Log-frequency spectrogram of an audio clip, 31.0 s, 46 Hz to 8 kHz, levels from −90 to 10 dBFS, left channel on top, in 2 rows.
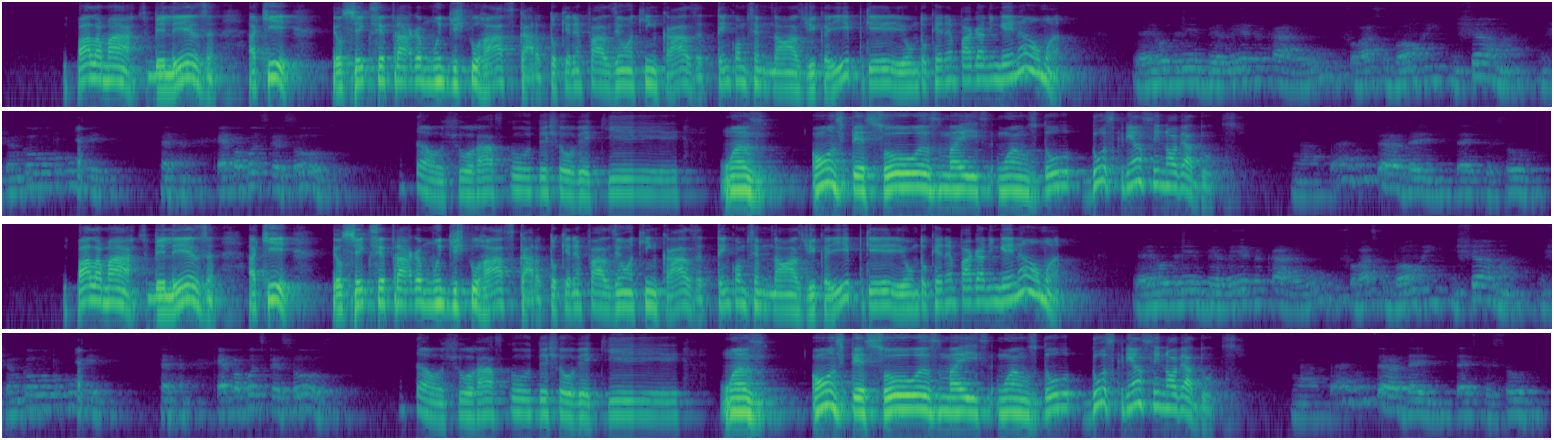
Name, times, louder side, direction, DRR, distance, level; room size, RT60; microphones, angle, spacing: voice 1, 0.7-3.1 3.3-10.6 19.6-22.3 22.7-23.2 23.6-27.6, right 1 dB, 10° right, 14 dB, 0.5 m, -22 dB
voice 2, 11.3-16.5 17.1-18.8 28.4-30.8, right 1 dB, 75° right, 3 dB, 4.3 m, -42 dB
14.5 x 11.0 x 5.7 m, 0.72 s
head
